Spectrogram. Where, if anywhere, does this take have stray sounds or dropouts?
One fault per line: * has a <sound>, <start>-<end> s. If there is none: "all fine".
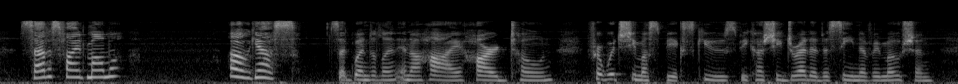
all fine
